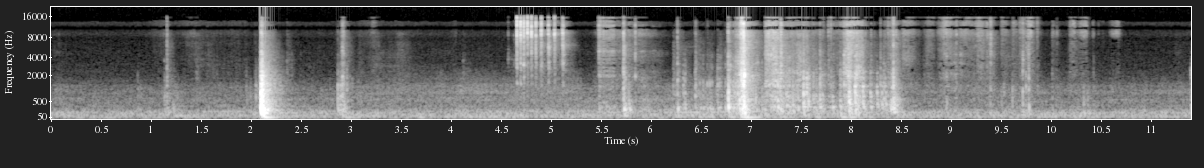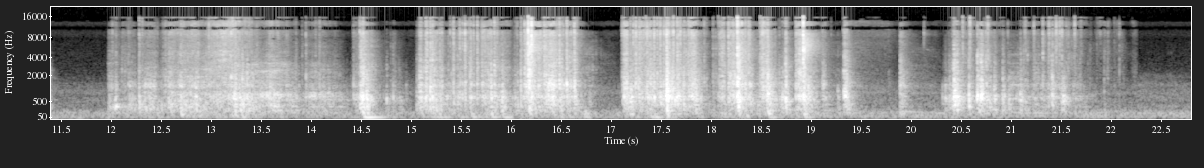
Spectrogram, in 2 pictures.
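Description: Unboxing a Nendoroid figure by hand: a sharp knock about two seconds in, then scattered crackling and, from about halfway, dense crinkling and clicking of the clear plastic blister tray and packaging being handled.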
